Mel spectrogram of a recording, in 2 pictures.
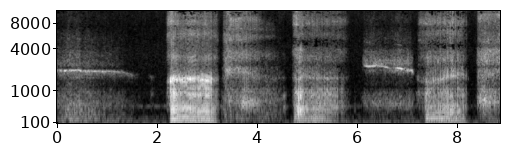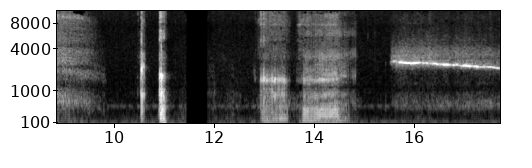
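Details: Boyfriend snoring while sleepy after a long day: loud, rough snores with each breath, some snorting bursts and a brief pause; snoring during sleep.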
